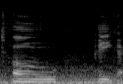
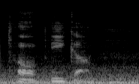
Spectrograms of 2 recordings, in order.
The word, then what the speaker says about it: Topeka: there but here i am oh i was pronouncing it wrong ta pica it's not toe pica it's topeka i was corrected many times at the rush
